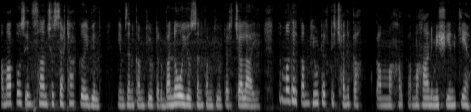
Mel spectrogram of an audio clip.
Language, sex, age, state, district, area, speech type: Kashmiri, female, 45-60, Jammu and Kashmir, Srinagar, urban, spontaneous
